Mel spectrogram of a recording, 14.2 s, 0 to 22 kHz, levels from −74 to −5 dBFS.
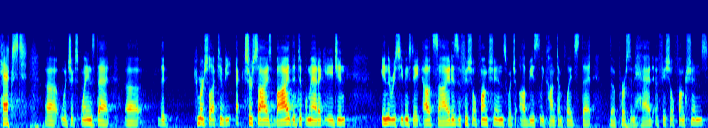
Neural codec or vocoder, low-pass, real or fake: codec, 16 kHz, 0.9 kbps, LongCat-Audio-Codec; 7.2 kHz; fake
